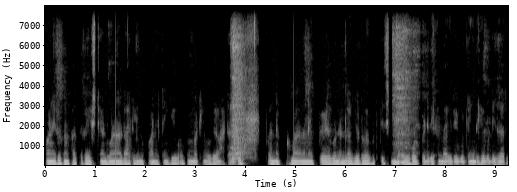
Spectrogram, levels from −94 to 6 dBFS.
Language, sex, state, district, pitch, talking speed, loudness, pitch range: Marwari, male, Rajasthan, Nagaur, 130 Hz, 115 wpm, -29 LUFS, 125-130 Hz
